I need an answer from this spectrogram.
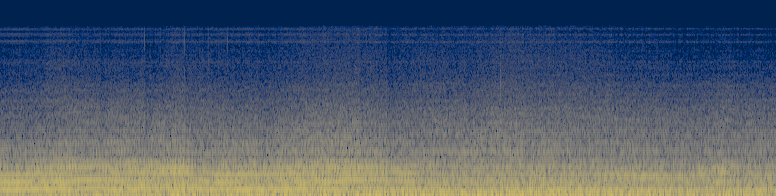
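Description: Aston Martin engine heard from inside the cabin under hard acceleration, its pitch rising. The pitch drops suddenly at an upshift about two and a half seconds in, then rises again. After about five seconds it eases into a steadier note as the throttle comes off, with tyre and road rumble underneath.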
